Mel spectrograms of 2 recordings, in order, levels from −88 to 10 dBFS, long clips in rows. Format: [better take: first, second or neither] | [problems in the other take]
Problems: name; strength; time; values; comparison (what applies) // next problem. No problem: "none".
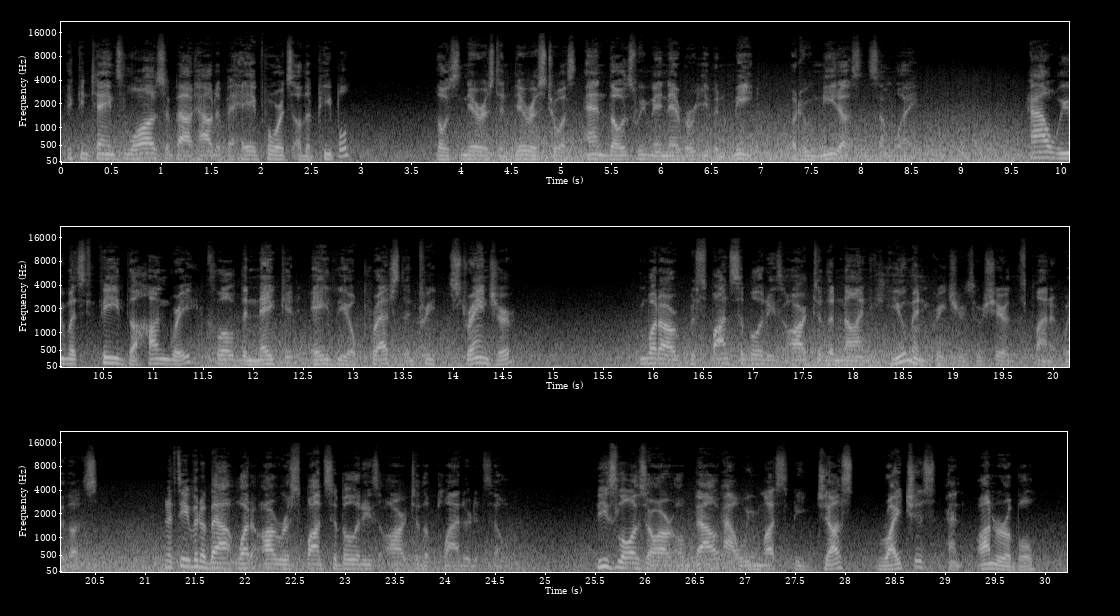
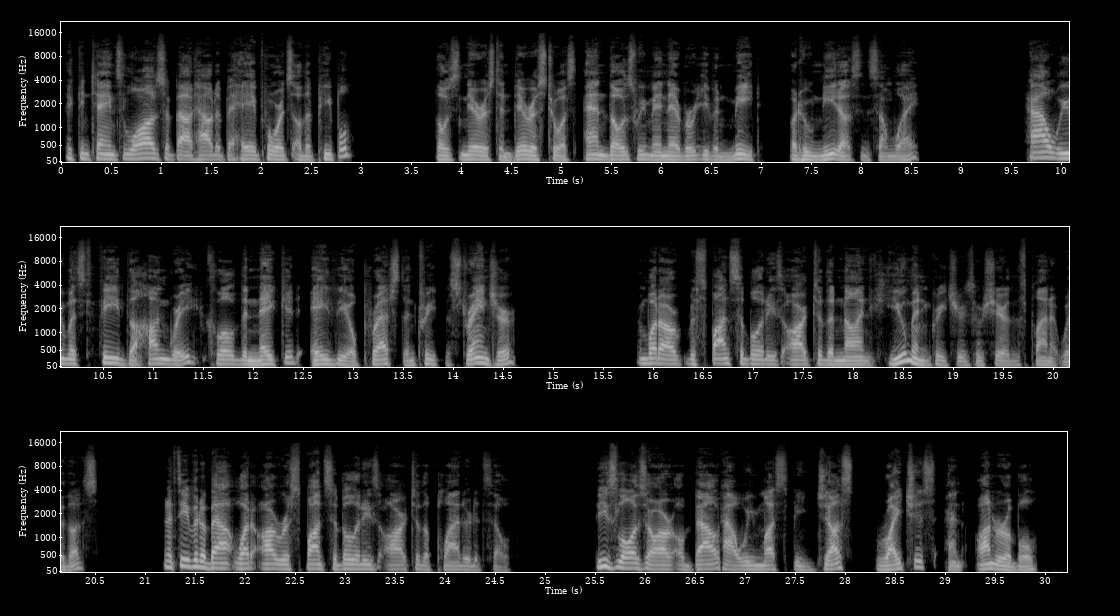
second | wind noise on the microphone; heavy; 10 dB below the speech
